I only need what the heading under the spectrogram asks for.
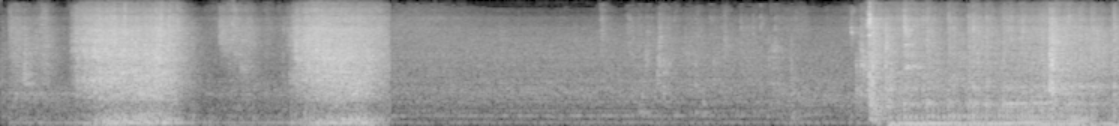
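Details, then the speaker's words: Old snowmachine engine run only on mixed fuel poured straight into the engine: two short revving bursts that fade, then near quiet and another rev; runs good but won't idle or start, suspected clogged fuel filter or carburetor. "it'll run it'll run good but it just won't start when we pour gas straight in the engine it runs great but it won't idle and we can't start it"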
